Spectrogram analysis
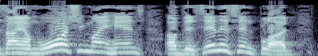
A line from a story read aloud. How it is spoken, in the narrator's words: shouted all the more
